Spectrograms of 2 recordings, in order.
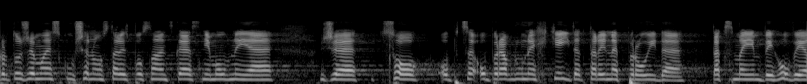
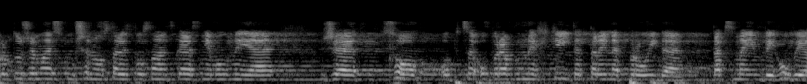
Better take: first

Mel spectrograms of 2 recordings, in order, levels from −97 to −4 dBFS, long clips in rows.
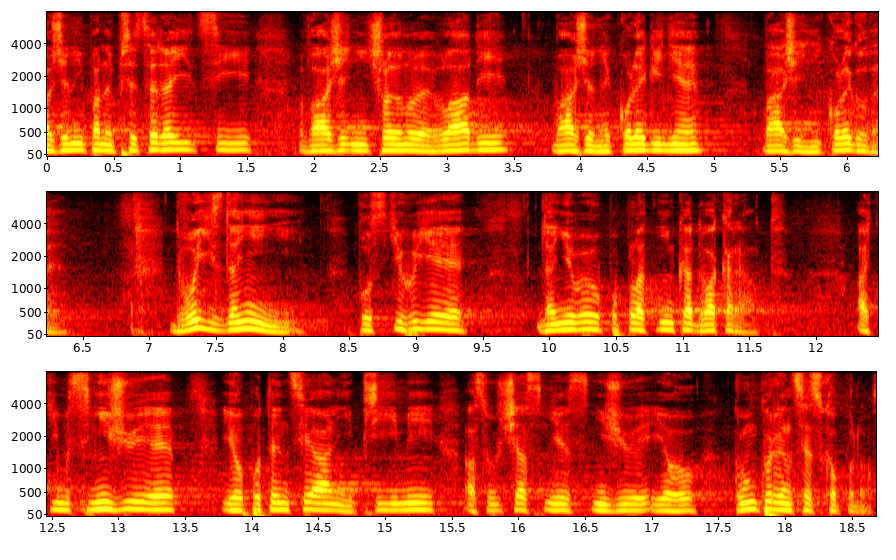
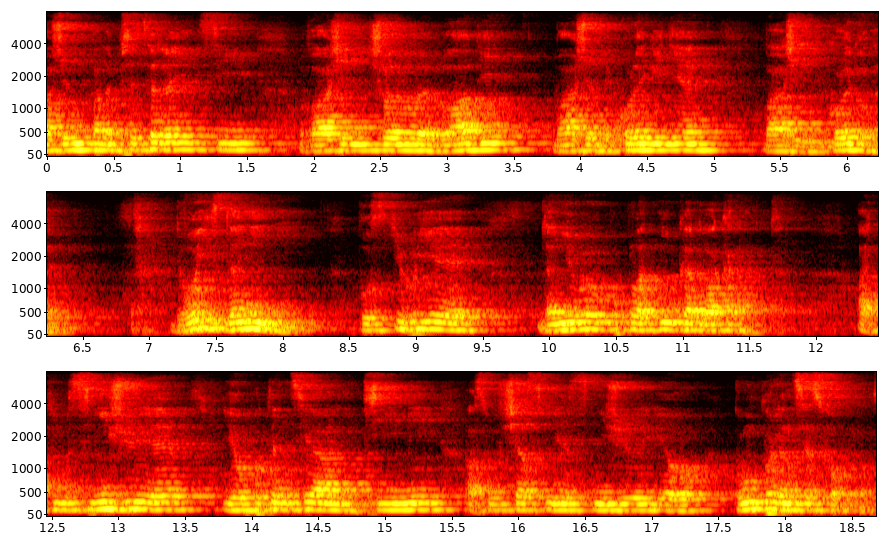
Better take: first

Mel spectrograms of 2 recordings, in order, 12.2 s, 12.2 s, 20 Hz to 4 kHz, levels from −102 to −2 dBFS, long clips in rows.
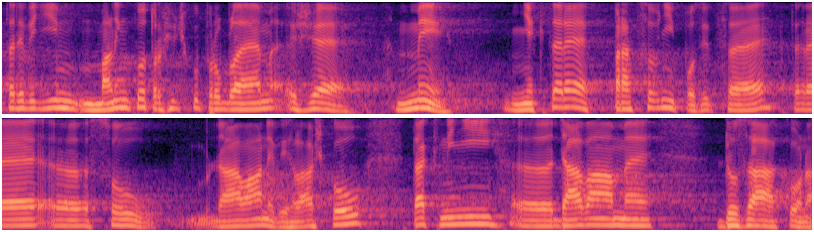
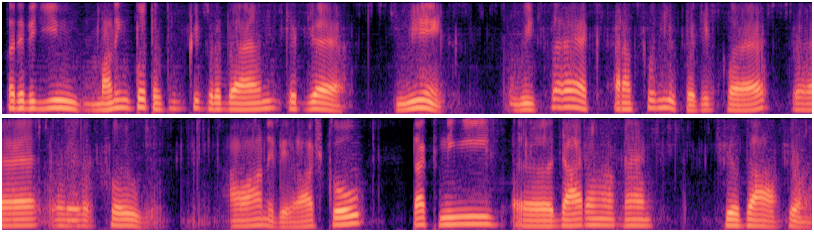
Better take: first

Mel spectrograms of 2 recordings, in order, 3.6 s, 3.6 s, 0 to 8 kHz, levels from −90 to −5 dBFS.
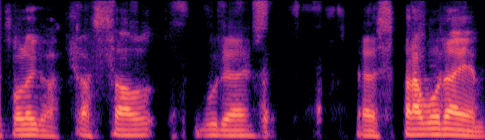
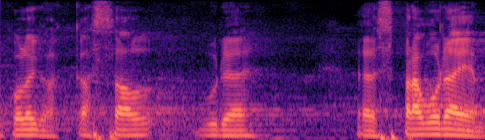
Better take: second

